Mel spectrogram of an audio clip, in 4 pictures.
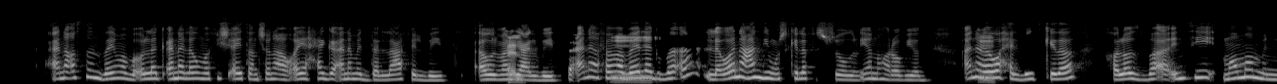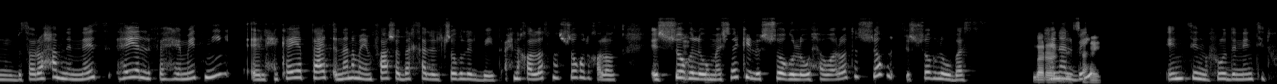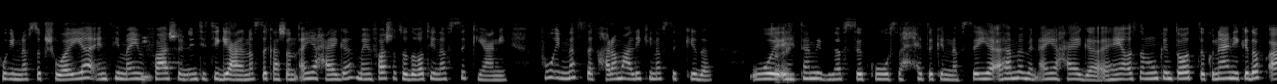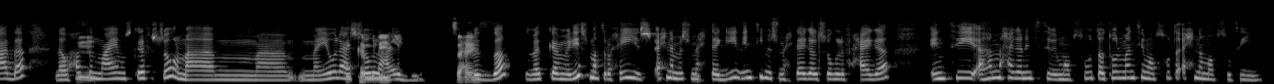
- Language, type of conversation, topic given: Arabic, podcast, إزاي بتوازن بين الشغل وحياتك الشخصية؟
- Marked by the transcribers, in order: tapping; in English: "تنشنة"; other background noise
